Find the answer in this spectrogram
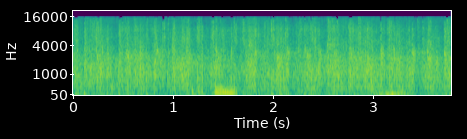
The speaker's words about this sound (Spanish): Vamos a dar un aplauso al Señor amado en esta noche.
